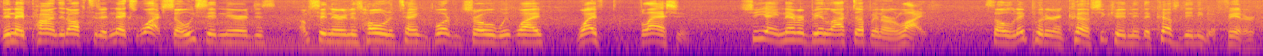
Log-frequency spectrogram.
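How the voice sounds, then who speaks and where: A man's voice: on the high side, moderate pace, slight background noise. A young man telling a long story to his viewers in casual street slang, cussing and restarting his sentences often. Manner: profane, rambling, street slang; restarts and repeats himself often.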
